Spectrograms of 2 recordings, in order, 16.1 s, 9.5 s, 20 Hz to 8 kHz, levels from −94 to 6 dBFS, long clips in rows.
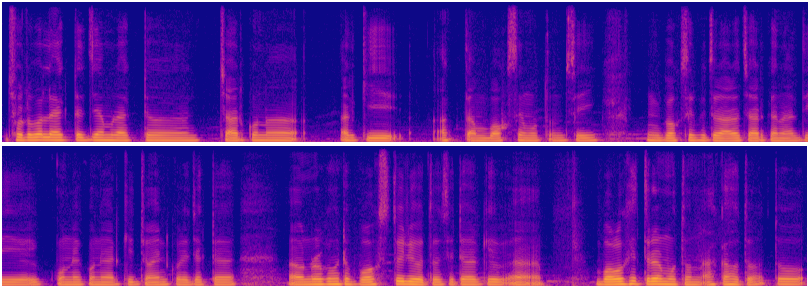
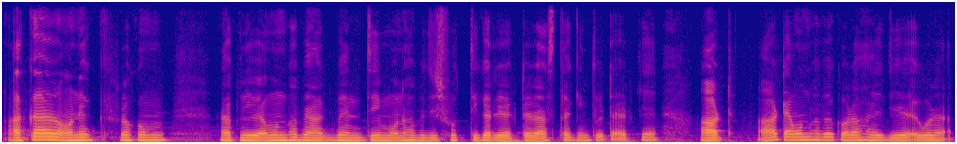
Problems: none marked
